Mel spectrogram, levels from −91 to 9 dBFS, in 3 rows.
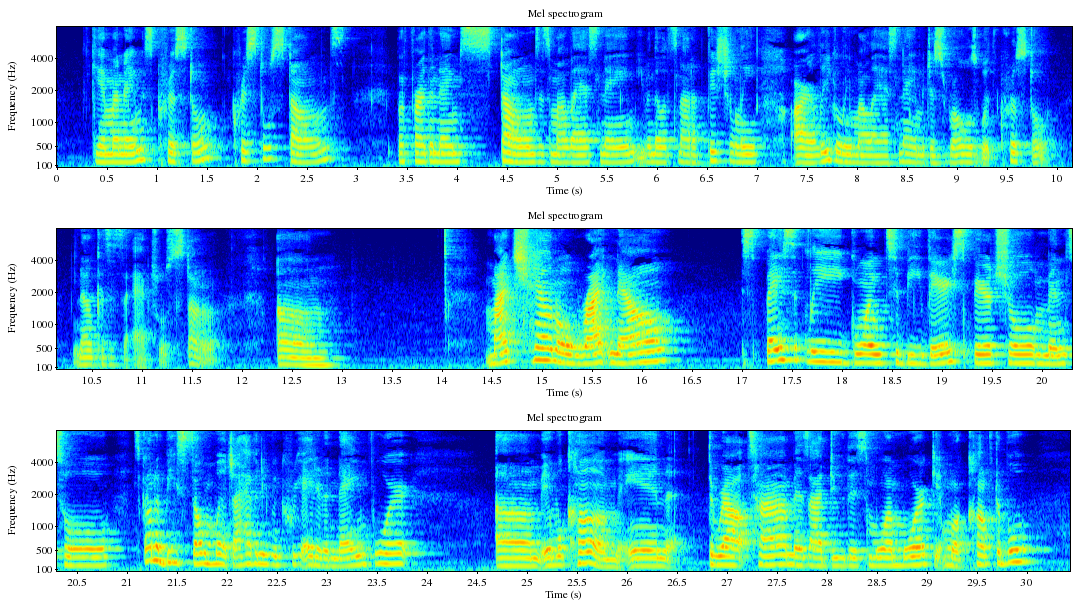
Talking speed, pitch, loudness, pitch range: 160 wpm, 175 Hz, -24 LUFS, 160-195 Hz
